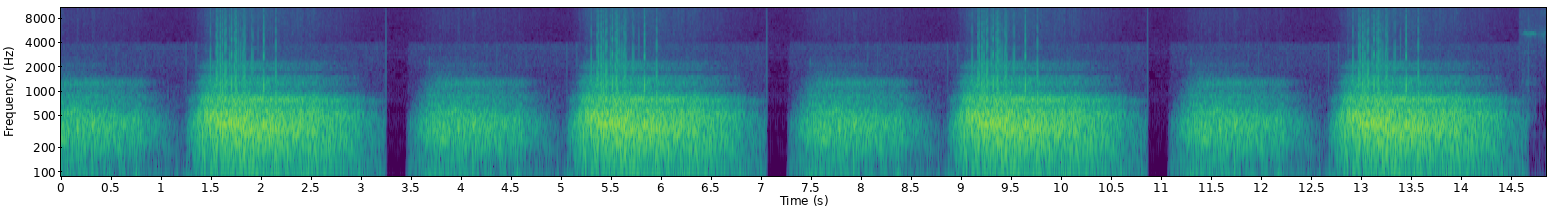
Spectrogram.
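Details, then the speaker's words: Normal bronchial (tracheal) breath sounds over the large airways: loud, hollow, tubular breaths about 16 a minute, expiration louder and longer than inspiration. "or trach sounds that you just listen to are heard on the chest sites which are close to the large Airways"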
